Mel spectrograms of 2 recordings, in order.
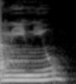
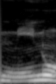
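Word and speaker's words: Niño: और यहाँ पे एल नीनो है या एल नीनियो, जिसको एक्चुअल में इसका प्रोनाउंसिएशन नीनियो होता है, क्योंकि यहाँ पे ऊपर देखिए एक ऐसे लगा हुआ है मार्क।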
